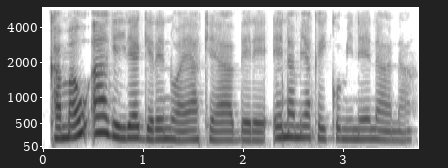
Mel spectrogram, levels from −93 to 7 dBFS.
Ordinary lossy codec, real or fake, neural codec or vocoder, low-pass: MP3, 48 kbps; real; none; 5.4 kHz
